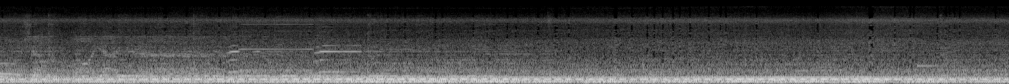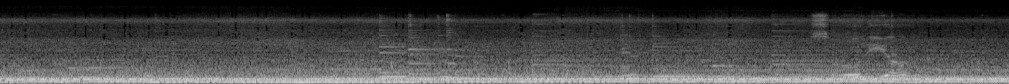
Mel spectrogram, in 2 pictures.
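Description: Background music, a slow song with sustained low tones, over the steady drone of a heavy truck's engine.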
